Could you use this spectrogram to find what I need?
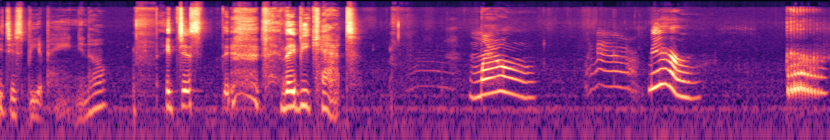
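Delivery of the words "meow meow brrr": high meowing and trilling; cat meow. Pretend. Imitating the cat.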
